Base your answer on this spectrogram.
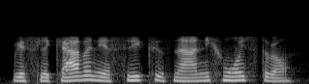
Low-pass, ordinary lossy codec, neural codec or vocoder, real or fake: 3.6 kHz; none; codec, 16 kHz, 0.8 kbps, ZipCodec; fake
